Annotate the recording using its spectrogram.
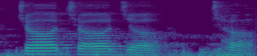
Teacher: च वर्ग। अब देखिए, च वर्ग का उच्चारण स्थान जो है वह तालव्य है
